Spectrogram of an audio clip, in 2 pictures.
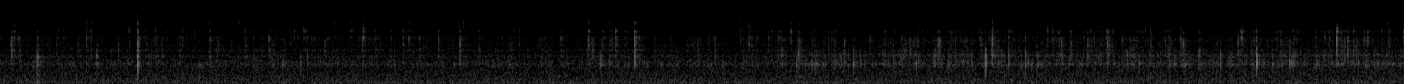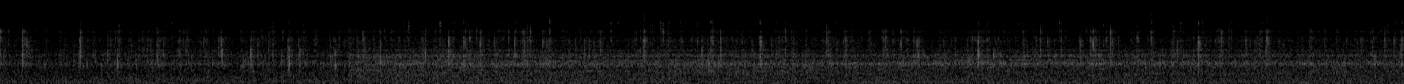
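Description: Underwater crackling on the seabed, a dense, steady patter of small clicks heard through a GoPro Hero 3's waterproof housing. A faint hum grows a little louder past halfway.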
